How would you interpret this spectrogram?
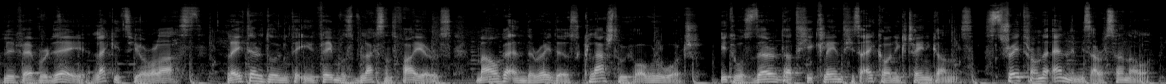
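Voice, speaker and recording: A man narrates a scripted video game lore explainer. His voice sits fairly low, and there is quiet music underneath. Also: animated, normal speed, few pauses.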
